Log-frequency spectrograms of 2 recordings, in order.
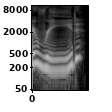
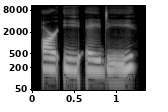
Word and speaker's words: read: Today I read r e a d. Yesterday I read r e a d. Same spelling, different pronunciation. So even though we read every evening, the sound changes in the past tense.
